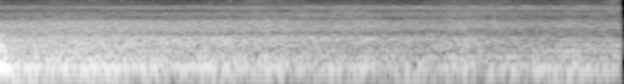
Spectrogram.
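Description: Faint outdoor ambience: a low rush of distant traffic that fades over the first second and then stays low and steady.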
